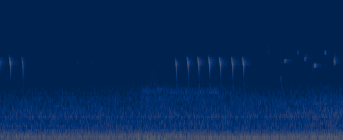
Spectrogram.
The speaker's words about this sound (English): There are four crossbills that are wild. One wild male and the other wild male above me calling. The tooping call from one of the wild birds.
